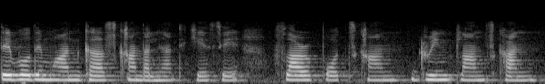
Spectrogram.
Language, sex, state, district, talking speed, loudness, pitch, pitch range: Nagamese, female, Nagaland, Dimapur, 155 wpm, -18 LUFS, 200 Hz, 195-210 Hz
